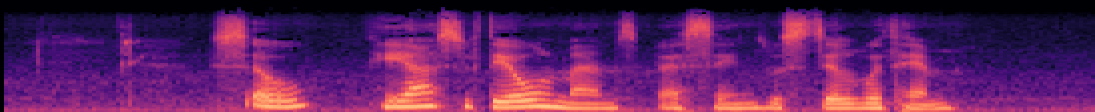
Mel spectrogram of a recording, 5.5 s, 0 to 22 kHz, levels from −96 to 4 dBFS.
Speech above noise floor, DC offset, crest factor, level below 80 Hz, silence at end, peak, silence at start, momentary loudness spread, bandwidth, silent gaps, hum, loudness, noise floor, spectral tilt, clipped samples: 32 dB; under 0.1%; 14 dB; -48 dBFS; 0.7 s; -2 dBFS; 0.6 s; 11 LU; 13.5 kHz; none; none; -17 LUFS; -48 dBFS; -5.5 dB/octave; under 0.1%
